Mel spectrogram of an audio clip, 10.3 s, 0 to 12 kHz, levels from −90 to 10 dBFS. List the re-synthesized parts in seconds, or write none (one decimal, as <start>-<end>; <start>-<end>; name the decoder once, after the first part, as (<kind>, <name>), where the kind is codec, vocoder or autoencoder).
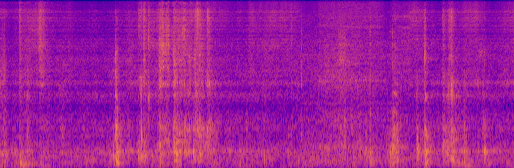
0.0-6.0 (codec, SNAC); 8.2-10.3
